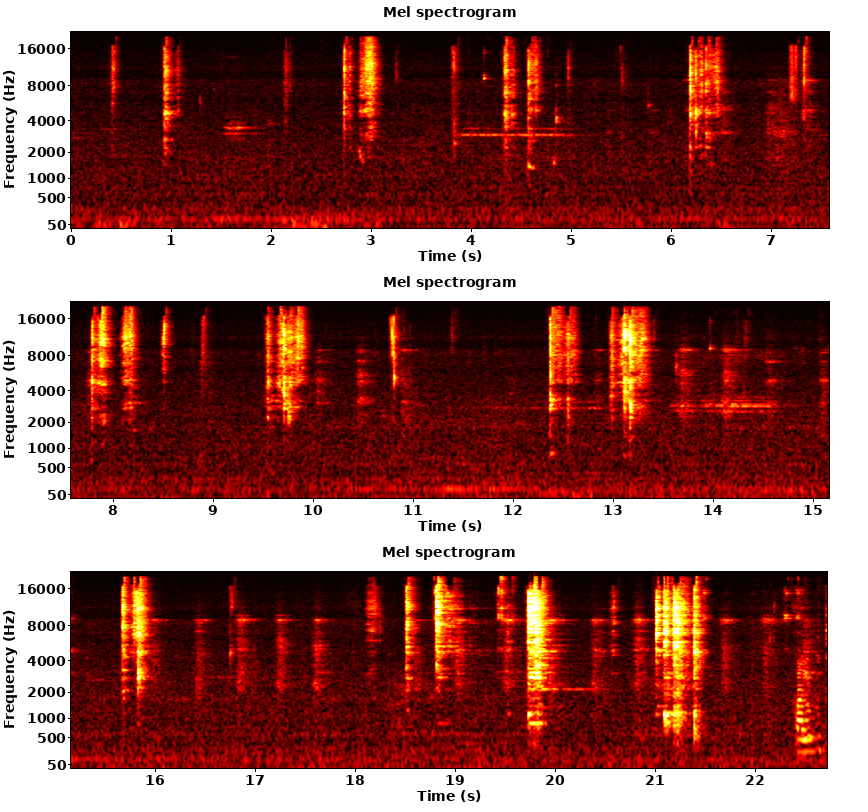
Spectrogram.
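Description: A spoon stirs yogurt and garam masala in a pot, with scattered metallic clinks and scrapes against the pot over a low background hum, close and fairly quiet.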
